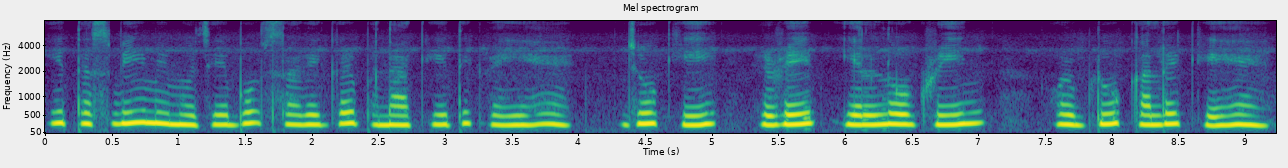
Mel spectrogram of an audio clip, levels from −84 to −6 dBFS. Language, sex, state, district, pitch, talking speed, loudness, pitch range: Hindi, female, Arunachal Pradesh, Papum Pare, 260 Hz, 145 wpm, -13 LUFS, 250-280 Hz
